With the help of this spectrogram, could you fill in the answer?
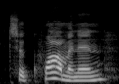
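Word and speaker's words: Tahquamenon: toquam and re REM toquam and rhymes with phenomenon and so every time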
